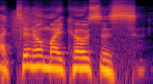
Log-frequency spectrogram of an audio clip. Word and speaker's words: actinomycosis: There you had it, actinomycosis. Or how would you say it? You were the expert in pronouncing it. – Actinomycosis. – Yes. Okay, good.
